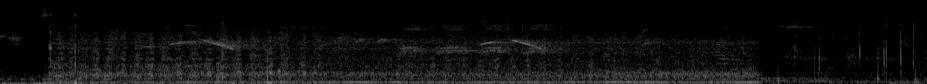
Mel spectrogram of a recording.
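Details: Great Hornbill wing noise in flight at Anally Estate near Valparai, Tamil Nadu, likened to a passing helicopter: a steady whooshing, pulsing rush, roughly three beats per second for about seven seconds, with faint bird chirps above.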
